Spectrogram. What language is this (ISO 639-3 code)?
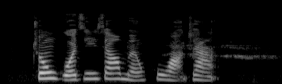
zho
